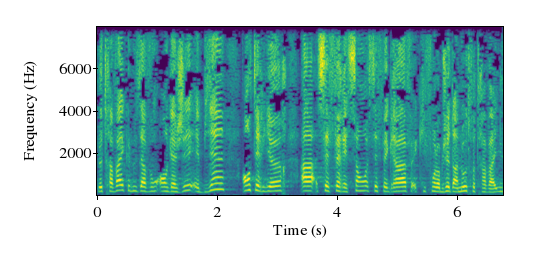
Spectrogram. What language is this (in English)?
French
